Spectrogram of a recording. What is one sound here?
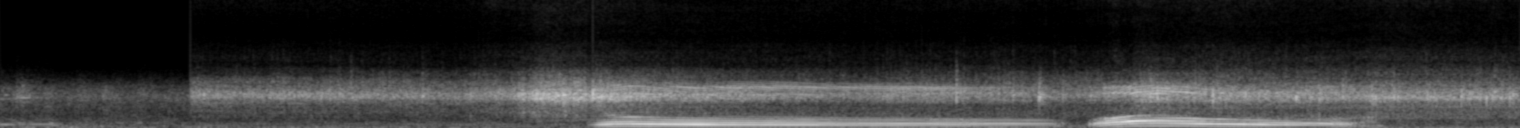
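Tofu sizzles loudly in hot oil.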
